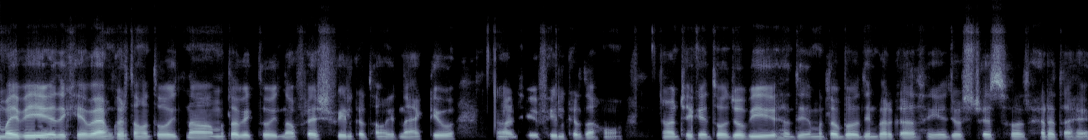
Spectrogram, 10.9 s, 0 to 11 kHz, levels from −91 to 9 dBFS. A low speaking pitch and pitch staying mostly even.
Yes: low, 100 Hz; narrow, 1.7 semitones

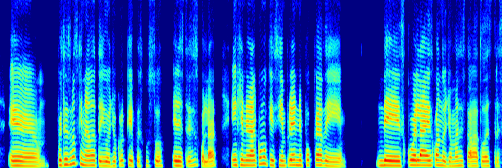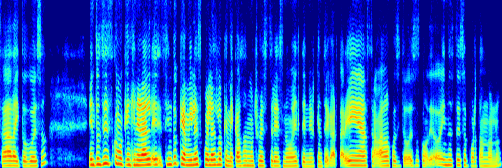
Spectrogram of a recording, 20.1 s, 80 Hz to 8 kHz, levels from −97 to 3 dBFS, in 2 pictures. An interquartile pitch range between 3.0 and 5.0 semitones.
No: narrow, 2.6 semitones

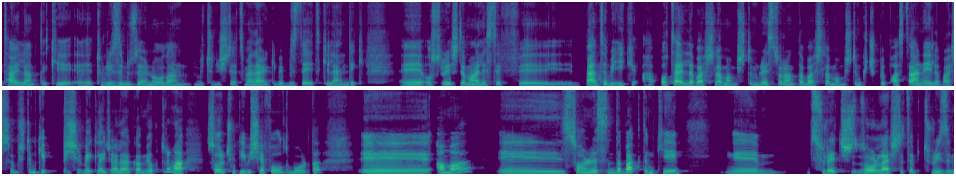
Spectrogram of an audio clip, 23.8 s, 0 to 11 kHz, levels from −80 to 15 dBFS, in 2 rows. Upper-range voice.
No: medium, 180 Hz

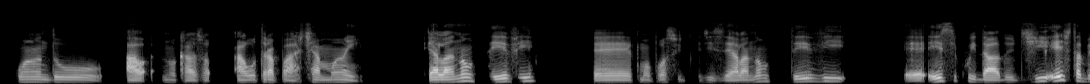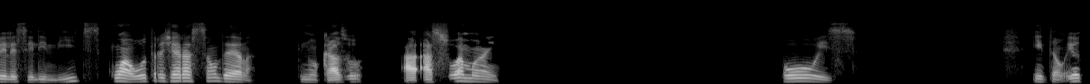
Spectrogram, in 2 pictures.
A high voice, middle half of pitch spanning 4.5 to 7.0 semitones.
No: low, 120 Hz; wide, 5.5 semitones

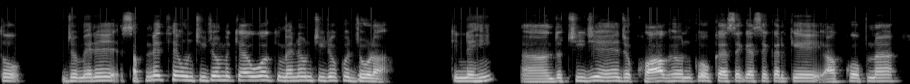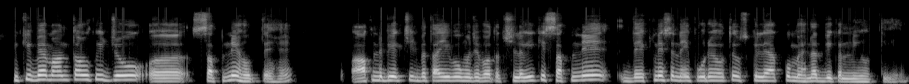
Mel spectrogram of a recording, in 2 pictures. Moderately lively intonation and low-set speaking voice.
No: average, 3.3 semitones; medium, 165 Hz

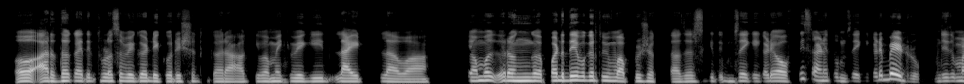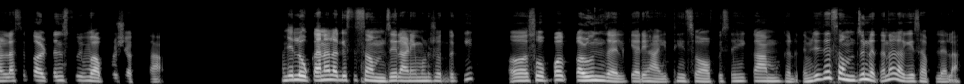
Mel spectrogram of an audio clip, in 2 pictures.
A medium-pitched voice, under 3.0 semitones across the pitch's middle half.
No: medium, 160 Hz; average, 3.8 semitones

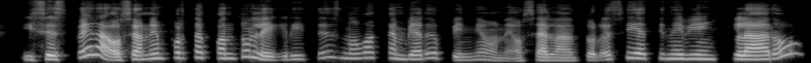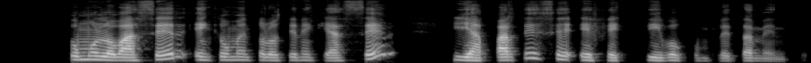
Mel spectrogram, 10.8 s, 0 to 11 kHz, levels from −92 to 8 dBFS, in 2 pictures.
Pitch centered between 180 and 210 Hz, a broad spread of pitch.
Yes: medium, 185 Hz; wide, 8.1 semitones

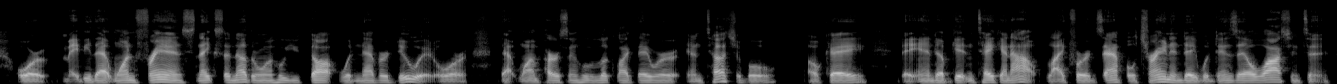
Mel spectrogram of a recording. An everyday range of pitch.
No: narrow, 2.3 semitones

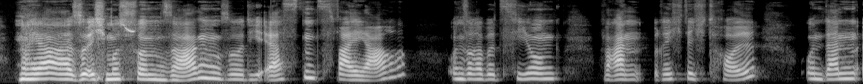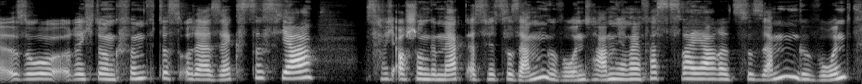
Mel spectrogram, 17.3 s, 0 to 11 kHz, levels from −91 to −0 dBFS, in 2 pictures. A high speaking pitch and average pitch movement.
No: high, 205 Hz; narrow, 2.2 semitones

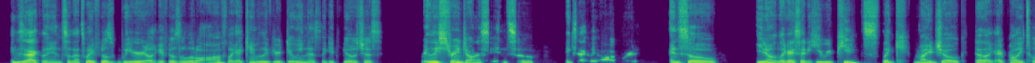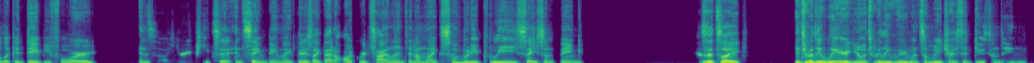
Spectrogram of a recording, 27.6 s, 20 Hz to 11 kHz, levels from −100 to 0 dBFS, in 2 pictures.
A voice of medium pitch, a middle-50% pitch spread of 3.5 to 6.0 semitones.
No: very low, 95 Hz; average, 3.9 semitones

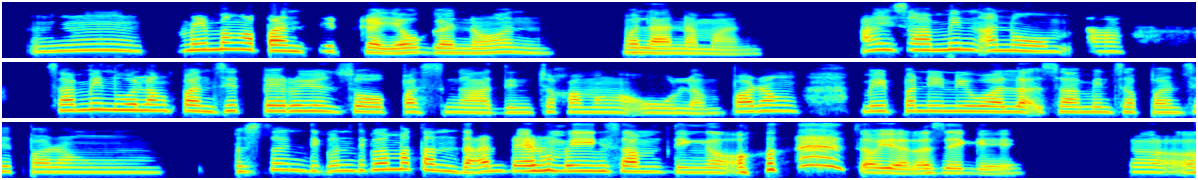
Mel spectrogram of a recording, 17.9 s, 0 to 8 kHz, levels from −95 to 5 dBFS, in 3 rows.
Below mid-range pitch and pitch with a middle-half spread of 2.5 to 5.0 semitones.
No: high, 245 Hz; average, 4.7 semitones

